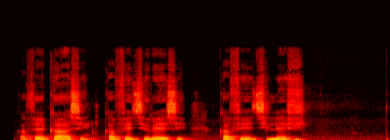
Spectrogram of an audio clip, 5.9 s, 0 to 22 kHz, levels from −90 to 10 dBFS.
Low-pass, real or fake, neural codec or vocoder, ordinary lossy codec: 14.4 kHz; real; none; none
